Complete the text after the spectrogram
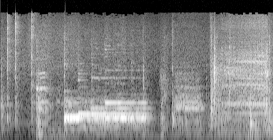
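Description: A kitchen machine's touchscreen beeps.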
